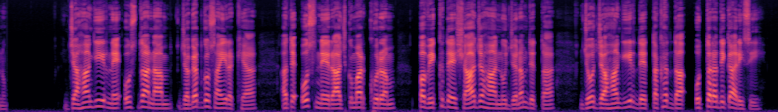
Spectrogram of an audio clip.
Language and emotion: Punjabi, neutral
